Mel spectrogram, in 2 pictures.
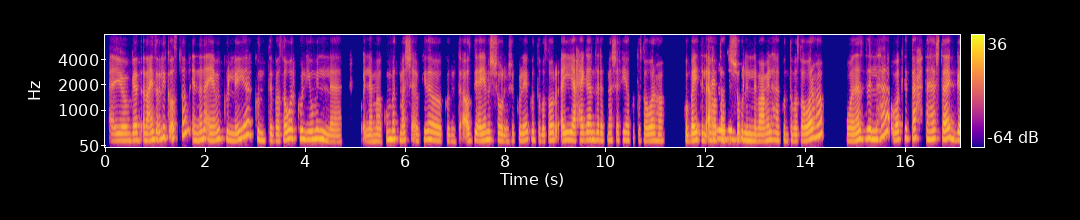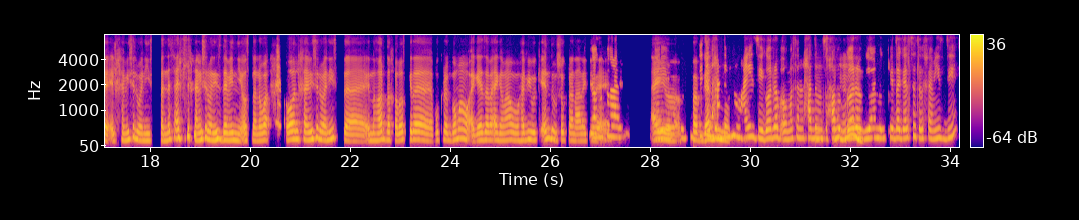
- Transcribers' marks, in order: in English: "hashtag"; laugh; in English: "وhappy weekend"; unintelligible speech; distorted speech
- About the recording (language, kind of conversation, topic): Arabic, podcast, تحكيلي عن عادة صغيرة بتفرّحك كل أسبوع؟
